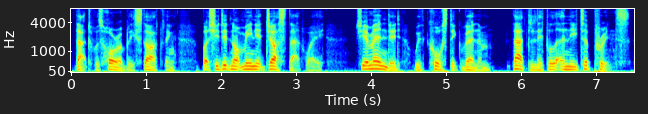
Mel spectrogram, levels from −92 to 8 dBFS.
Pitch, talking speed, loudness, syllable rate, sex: 125 Hz, 175 wpm, -19 LUFS, 5.3 syllables/s, male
